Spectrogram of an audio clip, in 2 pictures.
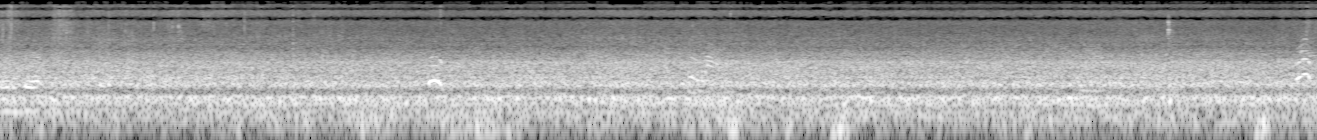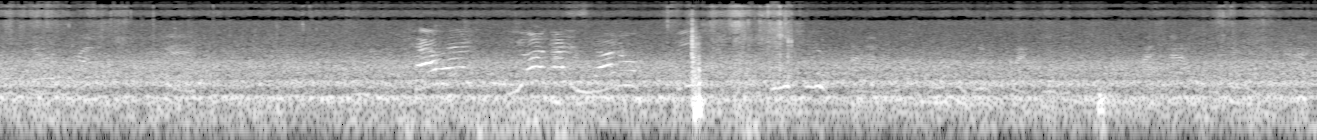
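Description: A dense, continuous hum of a honeybee swarm buzzing nearby, with occasional faint voices and small knocks in the background.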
